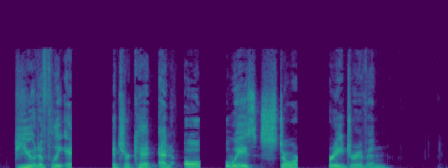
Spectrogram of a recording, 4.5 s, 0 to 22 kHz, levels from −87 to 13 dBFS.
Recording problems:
audio cutting out; at 0.5 s, at 2 s and at 3 s

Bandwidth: 15.5 kHz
